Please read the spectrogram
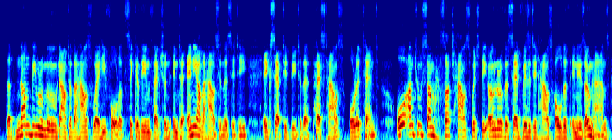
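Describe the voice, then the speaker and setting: Male book narrator, husky tone, very animated pitch movement, formal and measured delivery of archaic text. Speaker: narrator reading a book aloud. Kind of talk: audiobook-style reading of an archaic text.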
